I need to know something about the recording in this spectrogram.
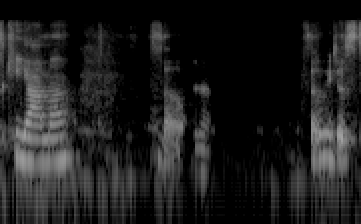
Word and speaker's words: Qiyamah: us that you know the proper way to pronounce it is kiama so yeah so we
